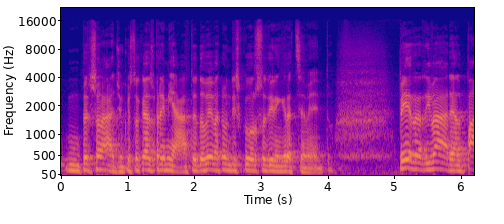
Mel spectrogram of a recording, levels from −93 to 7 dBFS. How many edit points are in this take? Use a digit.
3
